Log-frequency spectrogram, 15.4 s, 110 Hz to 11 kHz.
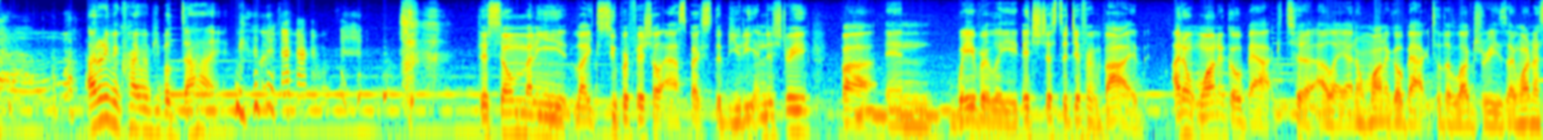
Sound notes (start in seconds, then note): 1.5 laughing; 2.4 sobs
